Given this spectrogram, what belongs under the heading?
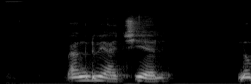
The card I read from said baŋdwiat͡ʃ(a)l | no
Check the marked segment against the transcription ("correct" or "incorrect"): incorrect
